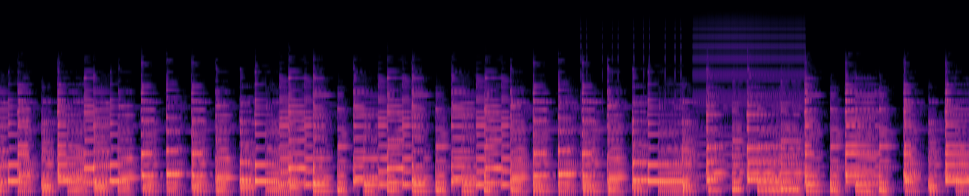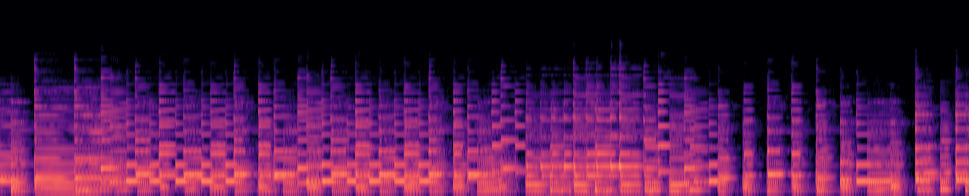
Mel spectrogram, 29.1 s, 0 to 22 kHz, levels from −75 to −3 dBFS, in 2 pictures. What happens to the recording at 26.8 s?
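Nothing goes wrong at 26.8 s; the audio there plays through intact, with no dropout, click, distortion or other fault.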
